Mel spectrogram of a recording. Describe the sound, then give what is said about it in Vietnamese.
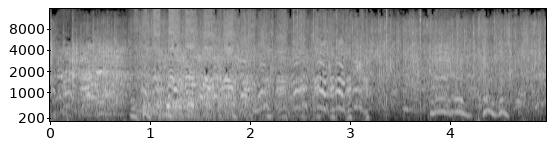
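Audience applause mixed with scattered chuckles and murmuring voices, a fairly loud, continuous patter that rises and falls. “Vỗ tay đi.”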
